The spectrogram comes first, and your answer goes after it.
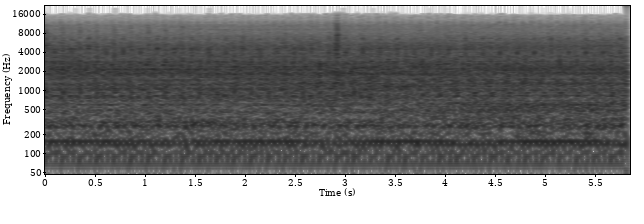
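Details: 2013 RAM 2500 6.7L Cummins diesel, first run after a new BD Diesel Screamer HE300VG turbo and exhaust manifold were installed; no leaks found and no boost yet. Even diesel clatter at a steady idle with a smooth low hum, no whistle, hiss or knock. Sounds pretty normal.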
